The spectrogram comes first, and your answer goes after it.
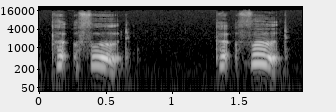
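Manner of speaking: "put food" with the t held, not released; incomplete plosion. Shown as a demonstration. Teacher showing students the unreleased t in "put food". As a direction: swallow the t of "put" before "food". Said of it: "可以有一个不完全爆破的现象".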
